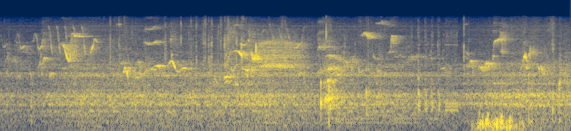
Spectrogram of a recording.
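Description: Several songbirds chirping and singing, many short high calls overlapping over a light background hiss. There is a brief low thump about five seconds in.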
